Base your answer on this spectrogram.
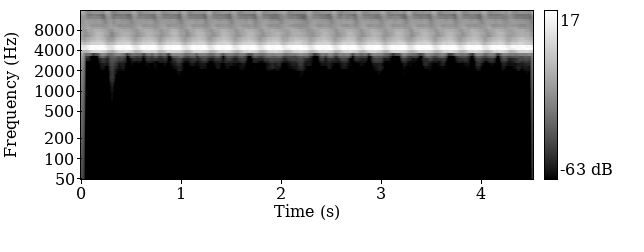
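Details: Summer-night crickets in a moonlit farm meadow give a continuous shrill chirping, pulsing evenly about four times a second, with no low sounds or other creatures.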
